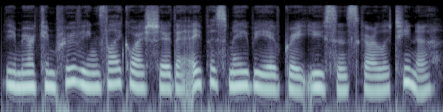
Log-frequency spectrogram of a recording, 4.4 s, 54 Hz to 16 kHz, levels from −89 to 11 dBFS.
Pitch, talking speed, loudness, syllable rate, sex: 195 Hz, 190 wpm, -16 LUFS, 5.9 syllables/s, female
